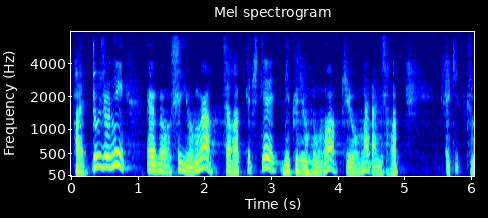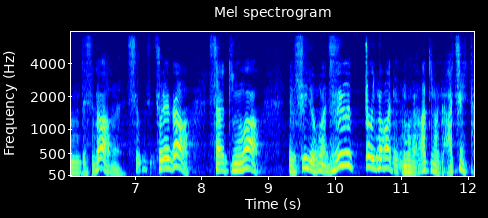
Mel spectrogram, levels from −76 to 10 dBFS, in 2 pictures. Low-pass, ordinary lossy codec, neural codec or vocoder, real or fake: 7.2 kHz; none; codec, 24 kHz, 1 kbps, SNAC; fake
